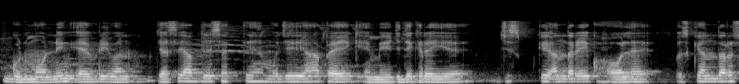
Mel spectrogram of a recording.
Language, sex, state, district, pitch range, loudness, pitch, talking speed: Hindi, male, Madhya Pradesh, Katni, 120-140 Hz, -16 LUFS, 125 Hz, 195 wpm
